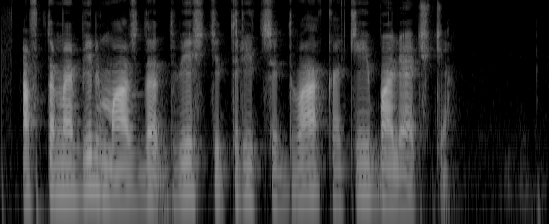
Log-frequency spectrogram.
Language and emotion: Russian, neutral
